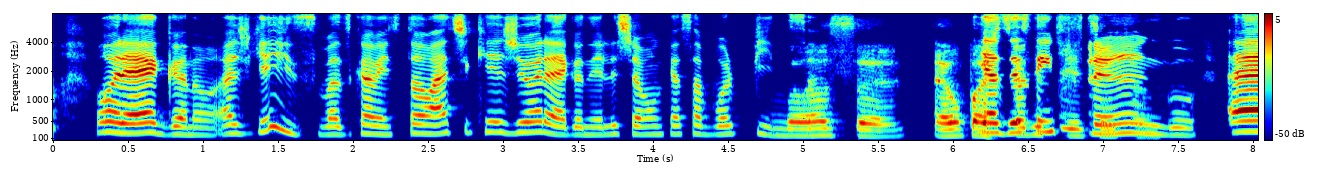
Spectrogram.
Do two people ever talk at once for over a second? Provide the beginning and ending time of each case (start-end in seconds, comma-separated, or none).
6.1-7.4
